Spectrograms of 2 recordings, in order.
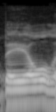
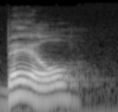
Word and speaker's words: Baal: Baal, or people pronounce it differently, I'll call it Baal, like Baal in a bag of hay, but Baal.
